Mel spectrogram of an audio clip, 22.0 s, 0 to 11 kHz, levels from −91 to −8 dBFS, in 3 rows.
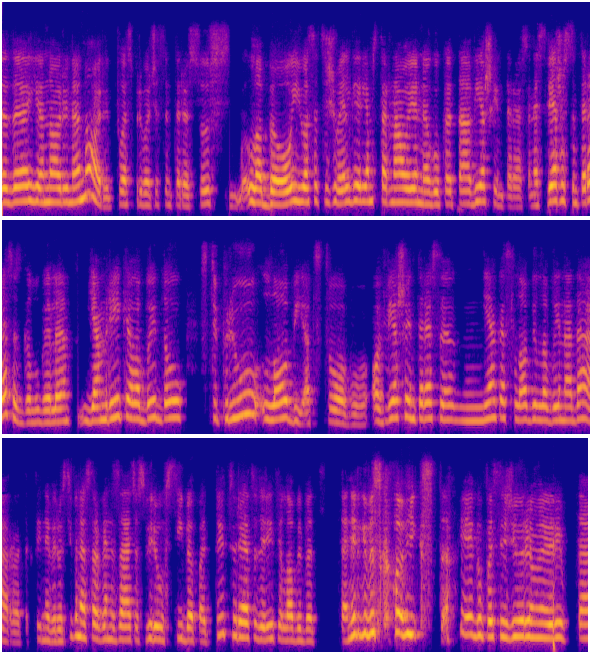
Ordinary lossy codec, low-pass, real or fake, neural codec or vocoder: AAC, 48 kbps; 9.9 kHz; real; none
